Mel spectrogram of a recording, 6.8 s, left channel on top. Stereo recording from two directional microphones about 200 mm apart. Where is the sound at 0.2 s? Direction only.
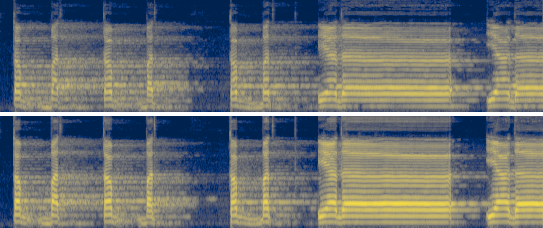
40° right (ahead or behind).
